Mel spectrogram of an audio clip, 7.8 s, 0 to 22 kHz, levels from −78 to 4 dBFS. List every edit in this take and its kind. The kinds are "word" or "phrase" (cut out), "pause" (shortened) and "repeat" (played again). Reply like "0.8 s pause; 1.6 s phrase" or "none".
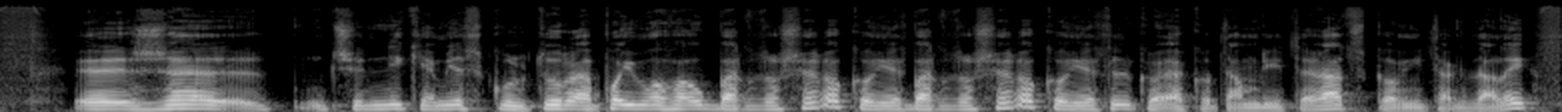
1.7 s phrase; 2.2 s word; 3.0 s phrase; 4.5 s repeat; 6.1 s word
